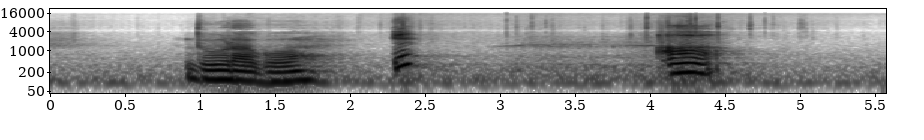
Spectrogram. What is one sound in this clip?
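A young woman cries out sharply.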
